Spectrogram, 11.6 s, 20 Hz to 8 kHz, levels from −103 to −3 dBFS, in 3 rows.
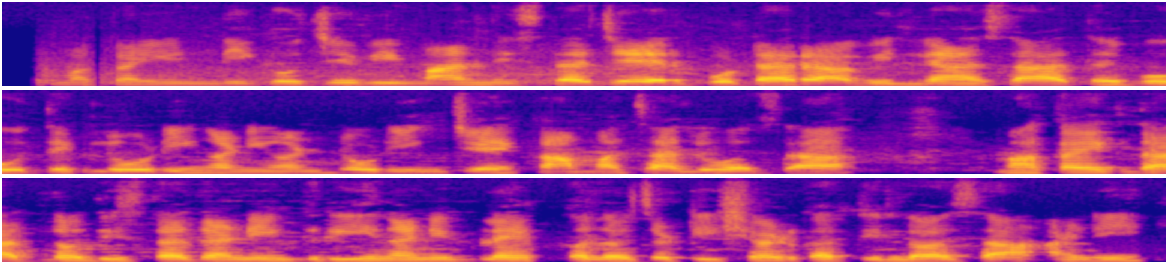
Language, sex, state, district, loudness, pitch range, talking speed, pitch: Konkani, female, Goa, North and South Goa, -16 LUFS, 155-165 Hz, 160 wpm, 160 Hz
